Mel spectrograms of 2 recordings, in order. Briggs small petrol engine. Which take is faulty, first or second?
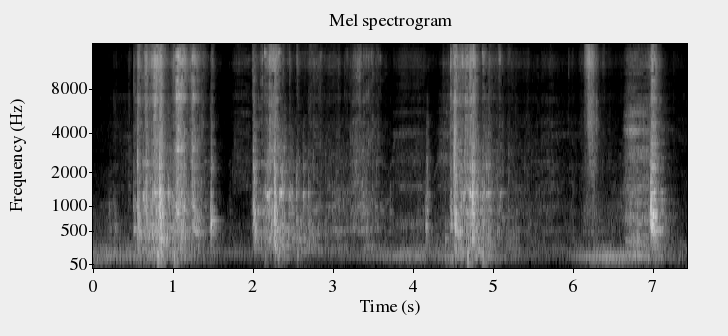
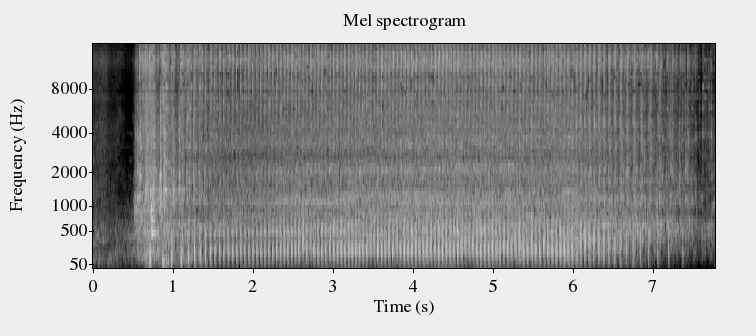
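first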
